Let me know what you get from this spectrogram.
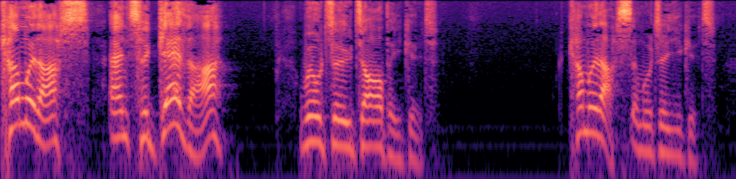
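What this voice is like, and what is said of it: Southeast London English accent. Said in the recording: “you may have guessed from my accent, I didn't grow up in Derby. I grew up in southeast London”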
